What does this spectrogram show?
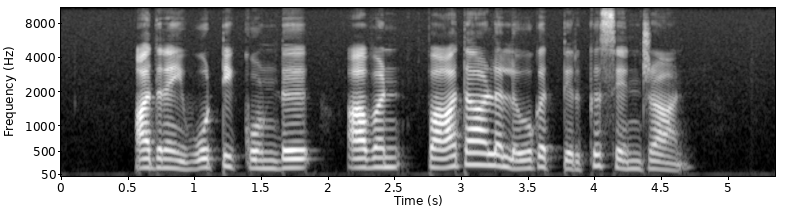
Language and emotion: Tamil, neutral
